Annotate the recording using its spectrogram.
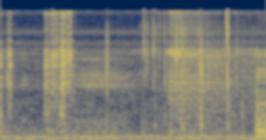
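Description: A few short scrapes and clicks of gravel and small stones as a hand digs into a gravelly bank to free a fossil shark tooth.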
